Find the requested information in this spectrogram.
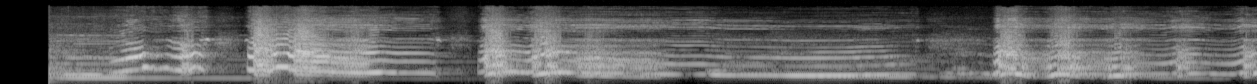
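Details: ['Pet dog joining in the chorus while watching other dogs sing on screen, howling along. Long sustained rich harmonic howls, some steady and some wavering, broken by sharp yelping bursts; several voices overlap.']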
